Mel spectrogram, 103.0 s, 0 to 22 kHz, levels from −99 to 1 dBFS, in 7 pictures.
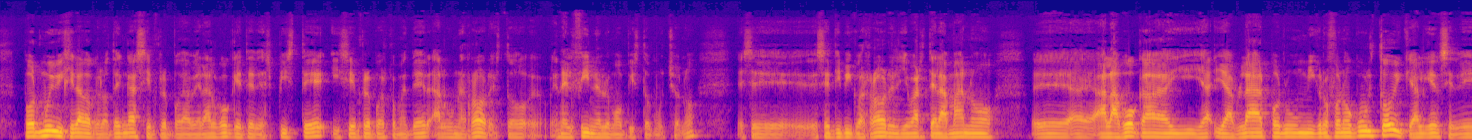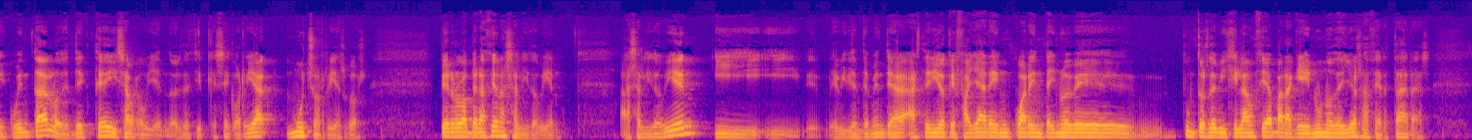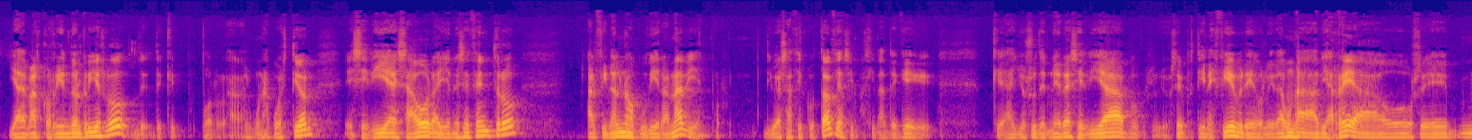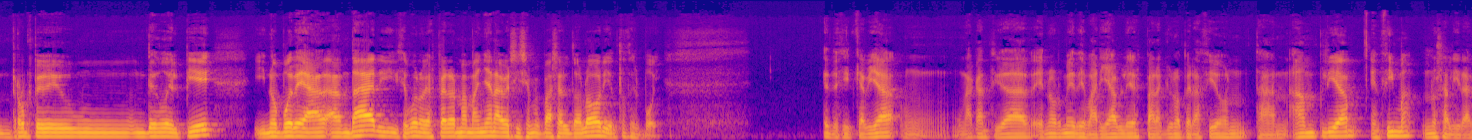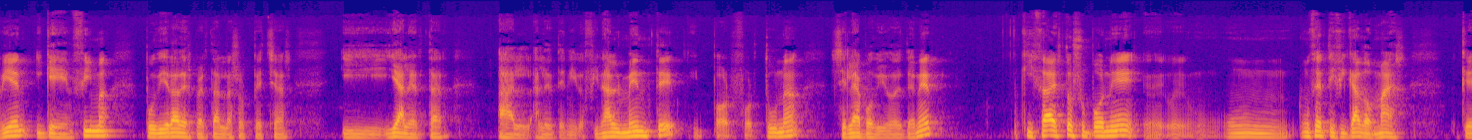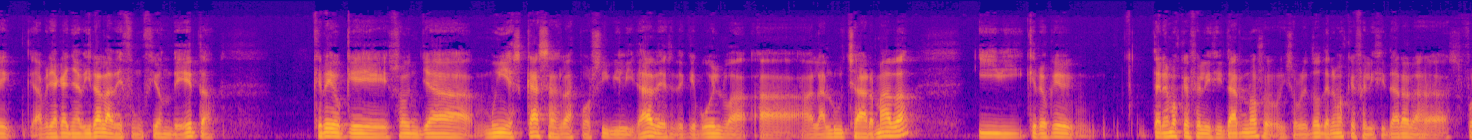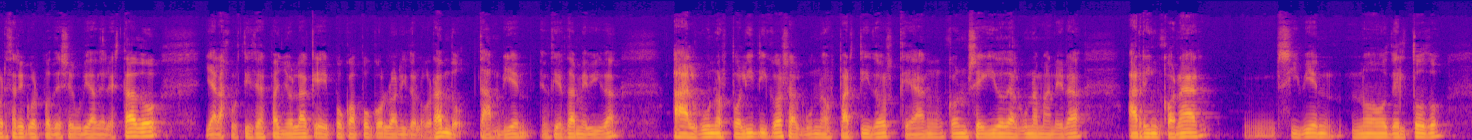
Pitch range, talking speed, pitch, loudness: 95-115 Hz, 170 wpm, 100 Hz, -21 LUFS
